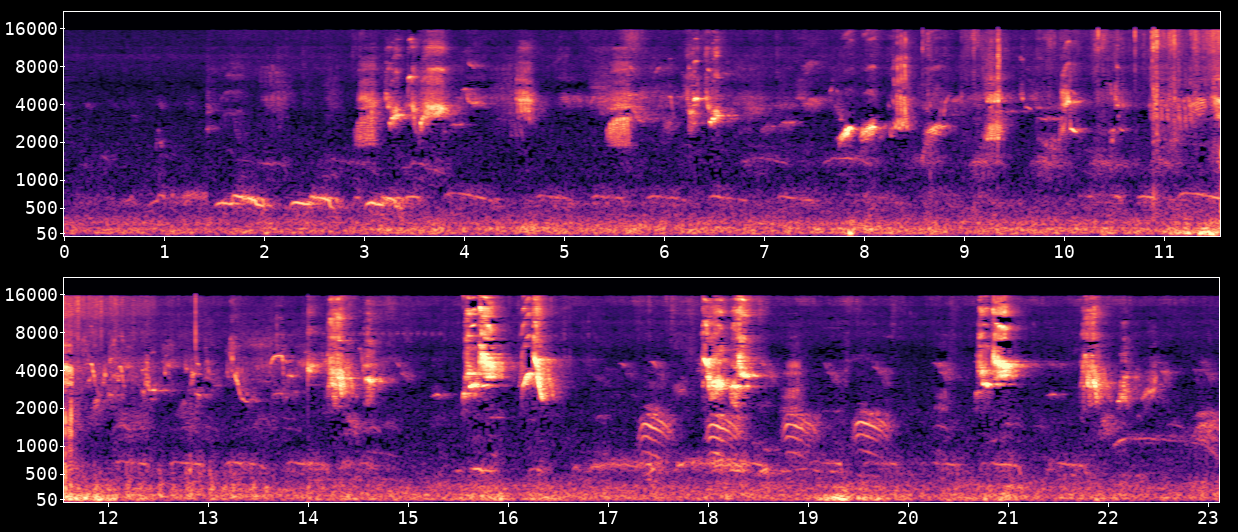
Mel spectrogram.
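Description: Several wild birds chirping and calling. A run of short, quickly repeated notes comes early and again midway, and a few loud, sharp calls stand out in the second half.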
